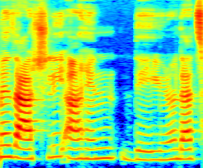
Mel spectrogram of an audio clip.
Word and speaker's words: Allende: Salvador, pronounced Ainde, Inde, Ainde, Ahinde. So his name is actually Ahinde. That's how it's pronounced. Ahinde. No, it's not Allende.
